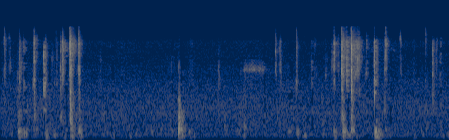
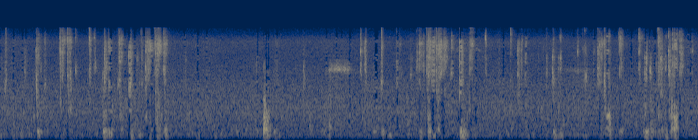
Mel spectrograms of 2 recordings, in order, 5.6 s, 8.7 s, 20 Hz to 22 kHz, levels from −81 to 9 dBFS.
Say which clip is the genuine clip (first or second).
second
